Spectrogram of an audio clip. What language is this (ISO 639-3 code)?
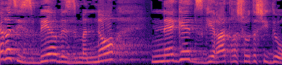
heb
